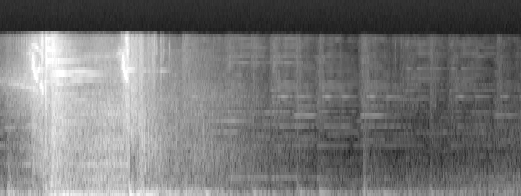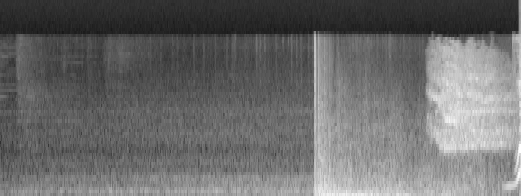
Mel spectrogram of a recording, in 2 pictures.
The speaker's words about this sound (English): Was that an explosion?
